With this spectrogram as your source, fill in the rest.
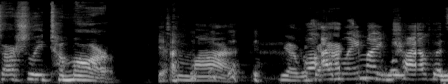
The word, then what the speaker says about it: Tamar: the story of and I'm going to say it wrong because this is how I learned it in Sunday school was Tamar which is probably really wrong but it's her Tomar how wrong can you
